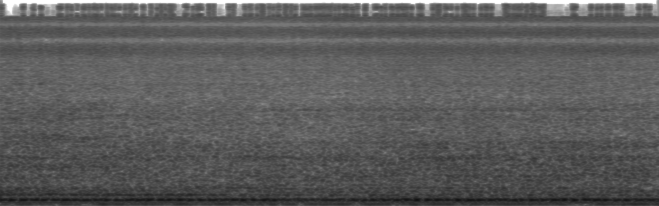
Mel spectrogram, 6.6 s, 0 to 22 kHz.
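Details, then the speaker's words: 1966 Ford Mustang 289 V8, Edelbrock 600 carb and Performer intake, lumpy cam, headers, cold after three weeks sitting, choke on, foot on gas: lumpy uneven loping idle about two pulses a second, wavering loudness, low vacuum (~7); later found one 302 connecting rod, 1/16" short. "It'll idle fine when it's warmed up, but I still got my foot on the gas keeping it going."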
